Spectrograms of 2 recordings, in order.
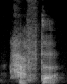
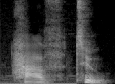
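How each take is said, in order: First: The words run together into one reduced form. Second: Both words are said fully and separately. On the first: "we make it easier for ourselves by changing it to have to" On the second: "it's a contraction of have to"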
